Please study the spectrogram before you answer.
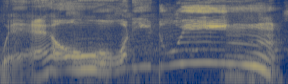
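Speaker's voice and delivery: high, slow "what are you doing?"; exasperated. Real, not acted. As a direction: plead at the player in exasperation. Exasperated at a player.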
